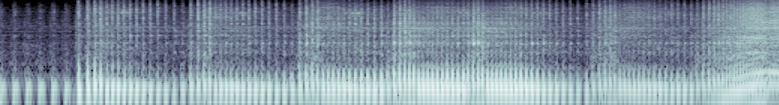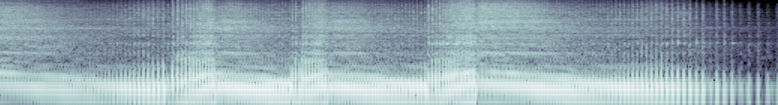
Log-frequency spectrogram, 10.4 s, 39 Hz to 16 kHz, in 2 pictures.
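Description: A Yamaha Sniper 150 v2 motorcycle with its stock exhaust pipe runs loud and close, the engine idling then revving in several sharp throttle blips that rise and fall.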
